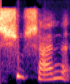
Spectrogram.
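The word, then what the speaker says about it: שושנה: fois dans l'habit alors le lys se prononcent chouchane et c'est important de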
